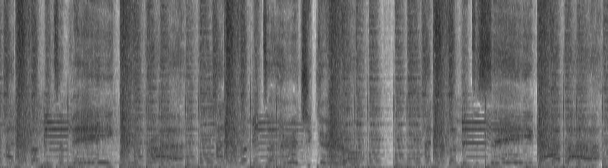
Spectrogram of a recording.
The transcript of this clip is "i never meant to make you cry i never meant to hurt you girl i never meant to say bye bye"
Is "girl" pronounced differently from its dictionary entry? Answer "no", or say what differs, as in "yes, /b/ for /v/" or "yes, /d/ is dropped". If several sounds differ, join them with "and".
no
